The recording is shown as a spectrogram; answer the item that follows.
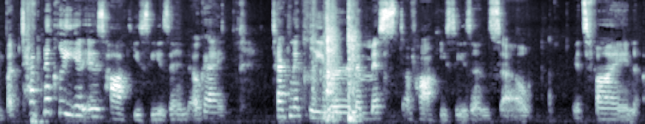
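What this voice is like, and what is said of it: Strained, nearly lost voice. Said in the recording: “I'm trying not to lose my voice here, as you guys can tell.”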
